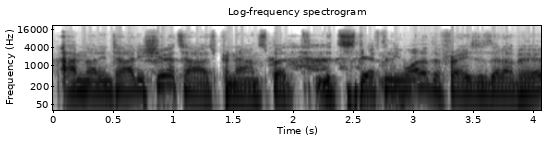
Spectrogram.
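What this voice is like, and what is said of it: South African accent. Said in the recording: “Holy fuck, this guy's South African.”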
